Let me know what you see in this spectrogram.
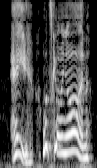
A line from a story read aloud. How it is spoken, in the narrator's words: I cried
